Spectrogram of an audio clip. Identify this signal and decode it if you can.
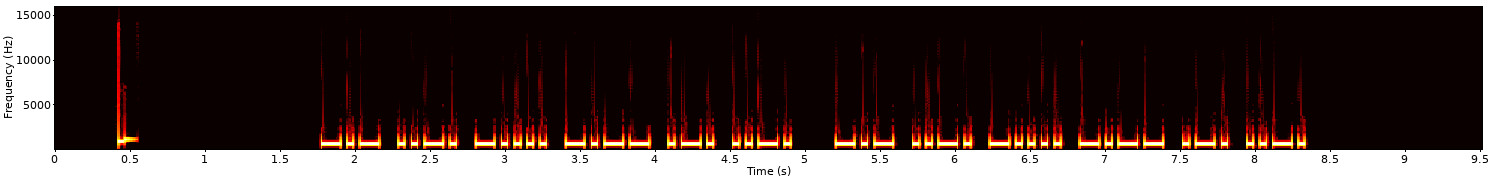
Morse code, heard as a keyed tone, about 28 wpm, 700 Hz. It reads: KF6YRF KF6YRF
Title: USA Call Signs Repeated 2x 28wpm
